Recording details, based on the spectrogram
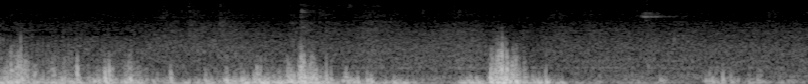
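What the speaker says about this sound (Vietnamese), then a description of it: "Gió rất mạnh luôn các bạn ạ." Strong gusting wind buffets the microphone on the summit of Mau Son mountain in Lang Son, a close, rumbling roar that swells and fades in uneven bursts with no talking.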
